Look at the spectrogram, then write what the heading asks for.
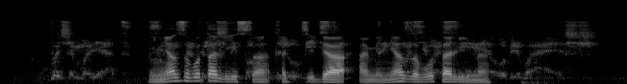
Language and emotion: Russian, neutral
